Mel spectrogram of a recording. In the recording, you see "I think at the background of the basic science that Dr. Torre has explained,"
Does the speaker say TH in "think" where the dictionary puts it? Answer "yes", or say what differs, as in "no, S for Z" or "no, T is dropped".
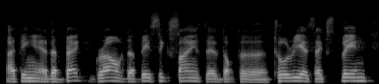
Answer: no, T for TH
